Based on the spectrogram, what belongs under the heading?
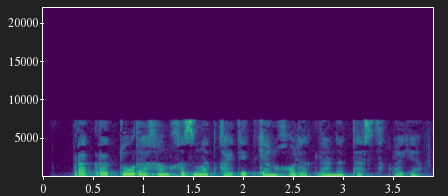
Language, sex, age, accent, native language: Uzbek, female, 19-29, Xorazm, Uzbek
